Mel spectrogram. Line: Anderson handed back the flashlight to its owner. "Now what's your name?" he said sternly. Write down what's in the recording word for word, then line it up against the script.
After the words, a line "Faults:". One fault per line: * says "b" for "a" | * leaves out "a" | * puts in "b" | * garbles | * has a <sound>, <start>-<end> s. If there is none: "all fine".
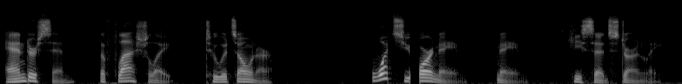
Anderson the flashlight to its owner. "What's your name name?" he said sternly.
Faults:
* leaves out "handed back"
* leaves out "Now"
* has a dropout, 4.1-4.2 s
* puts in "name"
